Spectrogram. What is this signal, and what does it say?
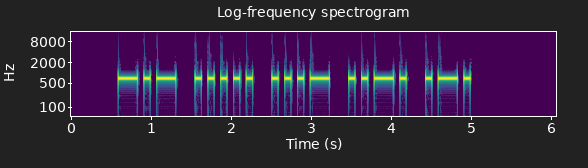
Morse code, heard as a keyed tone, about 16 wpm, 700 Hz. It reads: K5VFR
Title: USA Call Signs - 5 Characters - Repeated 2x - 15wpm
